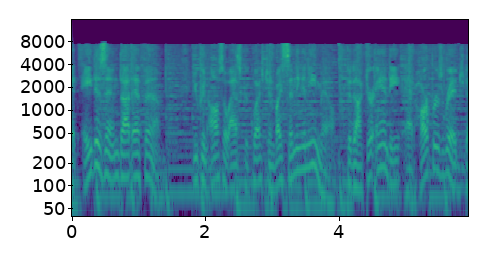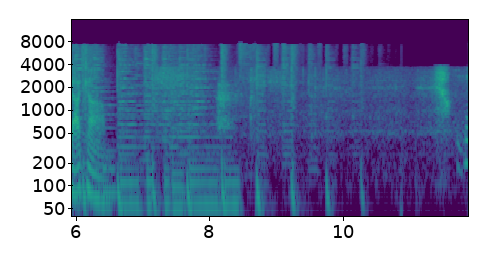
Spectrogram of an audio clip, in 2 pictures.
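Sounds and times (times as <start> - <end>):
speech: 0.0 - 6.6
dog barking in quick yapping bursts: 8.1 - 8.5.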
